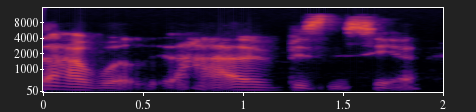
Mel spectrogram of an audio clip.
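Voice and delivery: high, probing elf voice; high-pitched, hesitant character questioning; flamboyant elf. Acted. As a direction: inquire delicately as a theatrical elf. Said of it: "He says".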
